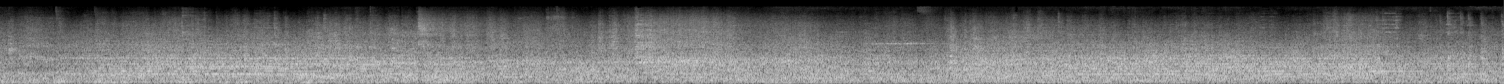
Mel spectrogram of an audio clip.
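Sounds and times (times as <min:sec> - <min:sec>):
train wheels clickety-clack: 0:00.0 - 0:15.0
high wheel squeal: 0:08.6 - 0:09.4.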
